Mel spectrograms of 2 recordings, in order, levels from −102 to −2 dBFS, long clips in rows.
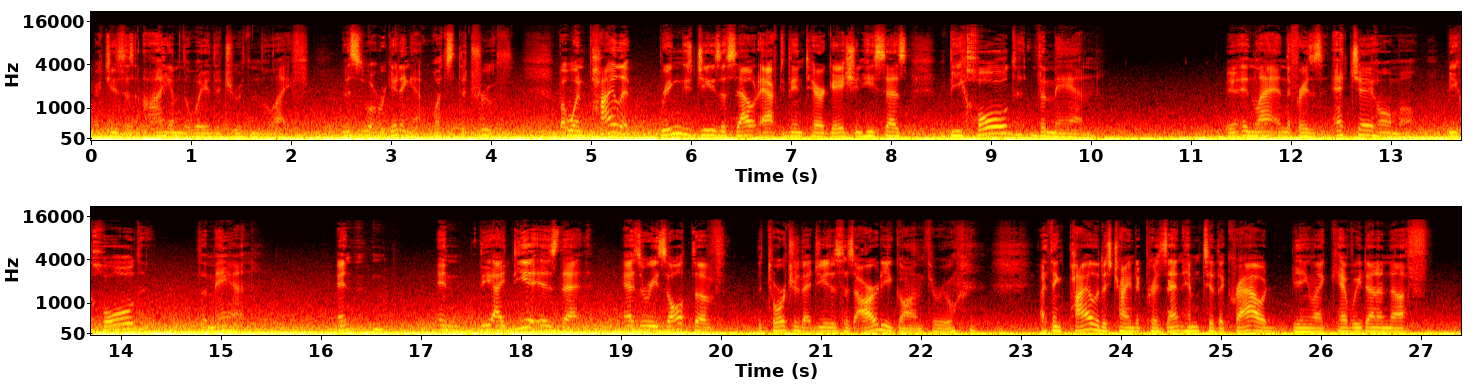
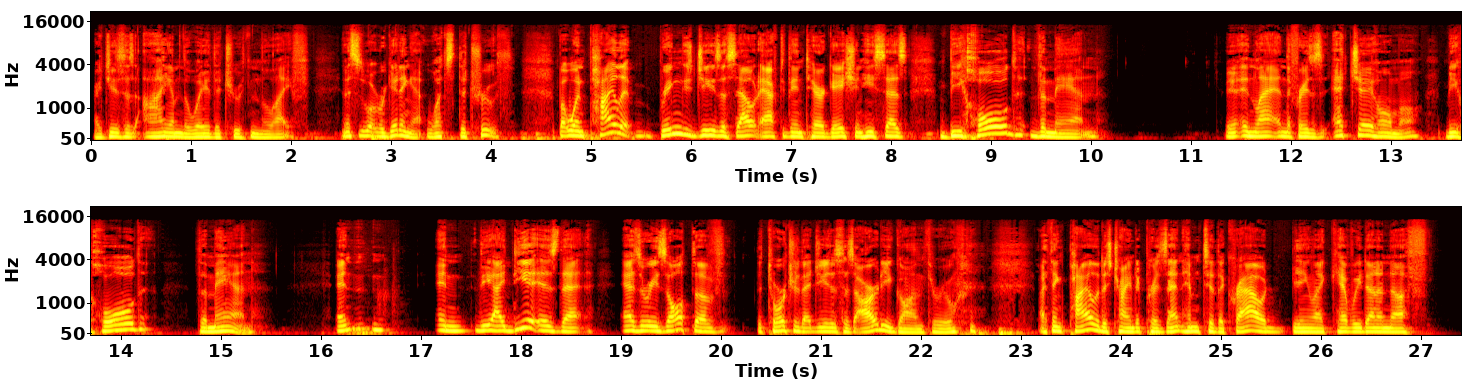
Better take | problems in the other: second | low rumble; loud; throughout; 8 dB below the speech

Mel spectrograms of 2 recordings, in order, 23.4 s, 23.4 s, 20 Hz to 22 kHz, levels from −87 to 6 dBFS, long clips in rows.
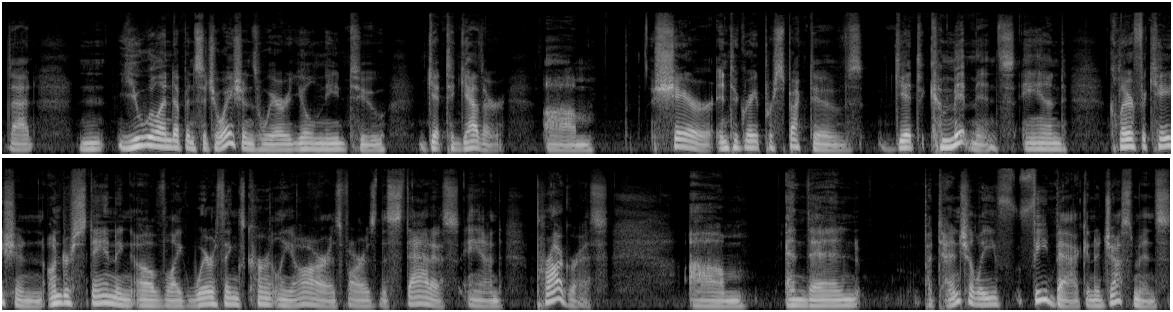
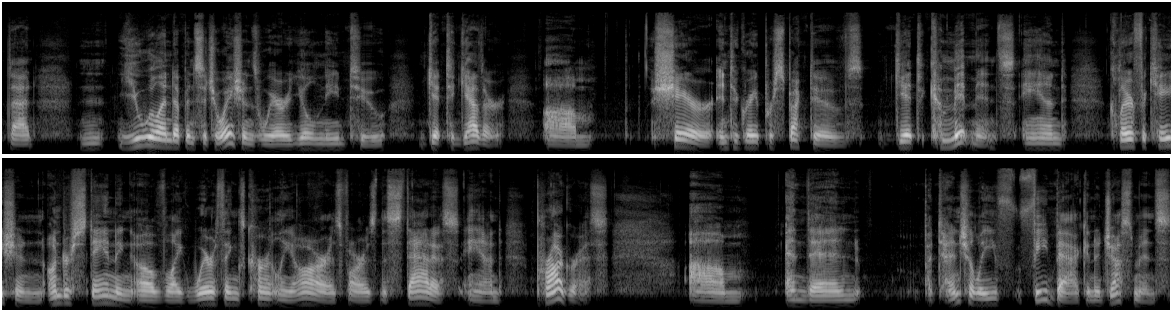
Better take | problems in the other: first | thin; very; fading below 350 Hz

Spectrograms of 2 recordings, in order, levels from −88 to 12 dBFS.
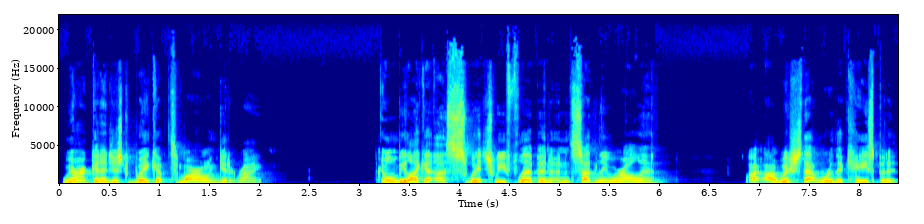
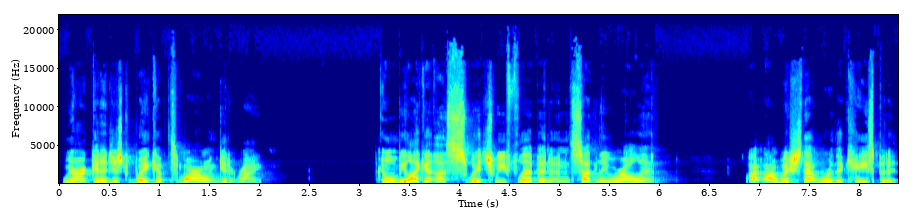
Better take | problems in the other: first | thin; somewhat; fading below 400 Hz

